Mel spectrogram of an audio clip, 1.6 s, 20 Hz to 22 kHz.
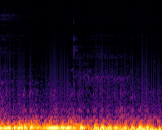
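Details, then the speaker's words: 2005 Nissan Murano towed in with dash lights on: it cranks right up, then dies almost immediately and refires. The idle is an uneven, lumpy rumble that sags and can't hold, as unmetered air leaks in after the airflow sensor. Stalling from vacuum leak. "this is what it does cars right up but then dies almost immediately um but it'll fire right back up again just like that"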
